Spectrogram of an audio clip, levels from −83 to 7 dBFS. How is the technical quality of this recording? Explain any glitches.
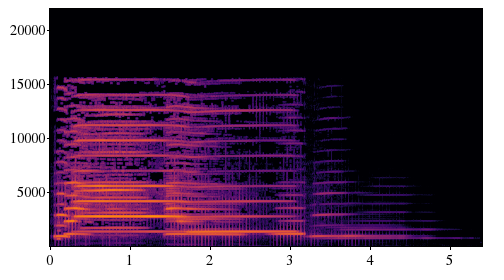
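The recording is impaired throughout by one fault: planar audio read as interleaved. Each block carries all left-channel samples followed by all right-channel samples, but playback treats them as alternating left-right pairs. Each block therefore plays twice at double speed, once as left and once as right, keeping the overall pace intact. The sound sits an octave high with a flutter at about 23.4 Hz, matching blocks of 42.67 ms, which fits a 2048-sample block.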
